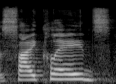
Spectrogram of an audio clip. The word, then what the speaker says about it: Cyclades: Well, the proper saying is Cyclades. – Okay. – In the Greek pronunciation. Otherwise, it's called the Cyclades or the Cyclades.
